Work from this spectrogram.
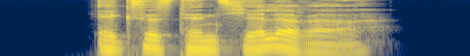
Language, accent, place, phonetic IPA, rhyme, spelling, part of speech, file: German, Germany, Berlin, [ɛksɪstɛnˈt͡si̯ɛləʁɐ], -ɛləʁɐ, existenziellerer, adjective, De-existenziellerer.ogg
- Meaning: inflection of existenziell: 1. strong/mixed nominative masculine singular comparative degree 2. strong genitive/dative feminine singular comparative degree 3. strong genitive plural comparative degree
